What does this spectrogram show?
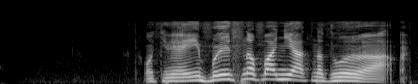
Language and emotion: Russian, angry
